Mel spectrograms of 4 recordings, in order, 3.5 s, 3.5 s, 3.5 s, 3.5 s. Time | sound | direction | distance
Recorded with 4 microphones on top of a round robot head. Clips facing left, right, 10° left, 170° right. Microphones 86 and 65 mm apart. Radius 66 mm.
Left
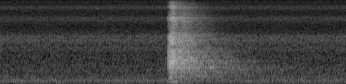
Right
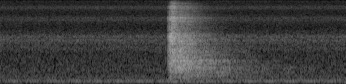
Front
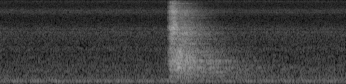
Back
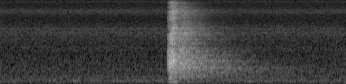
1.7 | a rattle | 155° left | 3 m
